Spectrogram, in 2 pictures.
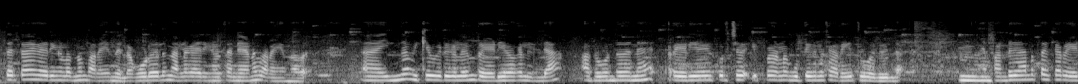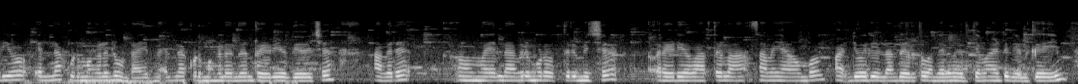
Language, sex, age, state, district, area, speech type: Malayalam, female, 45-60, Kerala, Idukki, rural, spontaneous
